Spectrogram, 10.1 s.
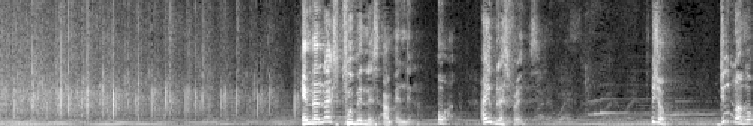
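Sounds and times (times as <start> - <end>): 
audience clapping hands: 0.0 - 4.8
speech: 4.0 - 7.3, 8.7 - 9.0, 9.6 - 10.0.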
